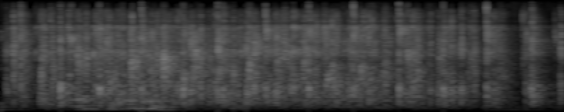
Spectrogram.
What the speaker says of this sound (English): So please, a round of applause for her.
